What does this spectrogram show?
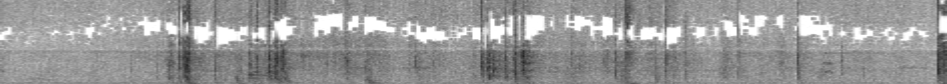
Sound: door opens

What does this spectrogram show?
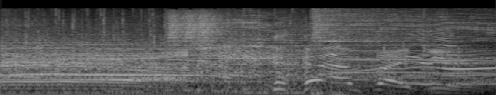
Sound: laughs; Patrick crying

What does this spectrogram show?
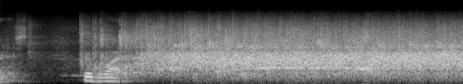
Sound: attendees applauding

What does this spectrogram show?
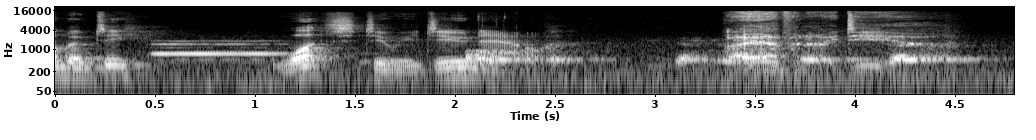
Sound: guards calling for backup

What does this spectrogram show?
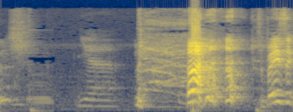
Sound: laughs

